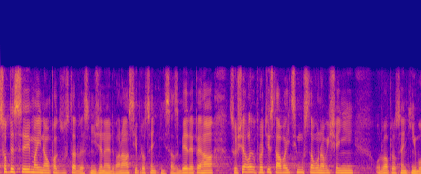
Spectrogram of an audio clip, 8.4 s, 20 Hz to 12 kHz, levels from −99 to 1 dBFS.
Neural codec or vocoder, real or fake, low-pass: none; real; 7.2 kHz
